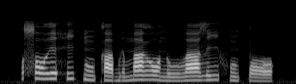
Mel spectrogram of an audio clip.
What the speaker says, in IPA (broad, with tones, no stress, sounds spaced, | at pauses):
s ɔ˦ ɣ e˦ h i˦ k͡p ũ˨ k a˨ b ɪ˨ m a˦ ɣ ɔ˦˨ n uː˨ β a˦ z iː˦ f ũ˨ k͡p ɔ˨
